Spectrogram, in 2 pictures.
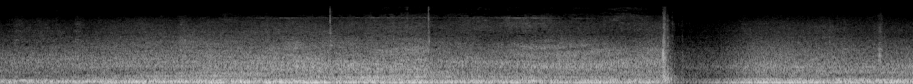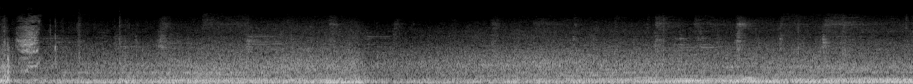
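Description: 2004 Cadillac Escalade's 6.0-litre Vortec V8 idling steadily, with a knock and a brief drop in level about seven seconds in.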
